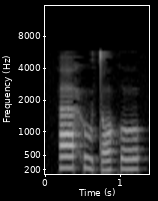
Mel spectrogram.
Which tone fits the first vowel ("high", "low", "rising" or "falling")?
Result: high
